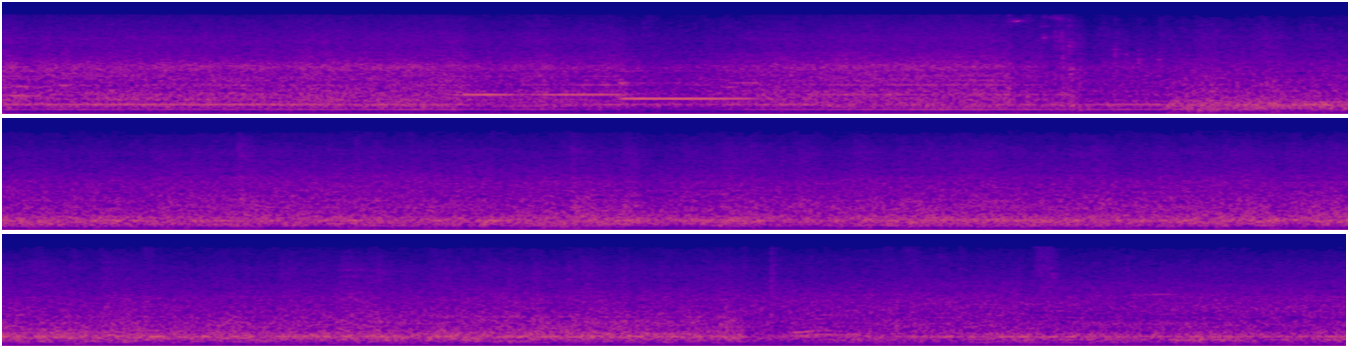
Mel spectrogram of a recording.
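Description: New York City subway train: for the first few seconds a steady hum with two brief higher tones. About six seconds in the sound changes abruptly to the continuous noise of the train running, heard from inside the car.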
